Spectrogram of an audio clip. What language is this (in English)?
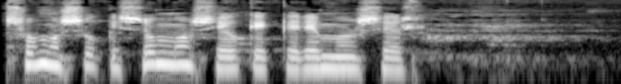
Galician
